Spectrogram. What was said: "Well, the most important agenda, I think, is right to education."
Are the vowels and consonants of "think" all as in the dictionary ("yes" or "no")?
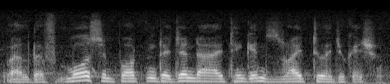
no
